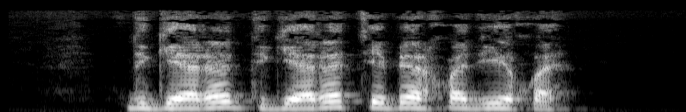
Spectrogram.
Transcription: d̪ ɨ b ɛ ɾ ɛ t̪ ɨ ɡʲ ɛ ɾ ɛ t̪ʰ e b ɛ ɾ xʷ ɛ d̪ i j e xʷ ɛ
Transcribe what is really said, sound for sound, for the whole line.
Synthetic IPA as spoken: d̪ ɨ ɡ ɛ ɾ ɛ d̪ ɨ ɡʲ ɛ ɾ ɛ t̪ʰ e b ɛ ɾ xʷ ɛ d̪ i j e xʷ ɛ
